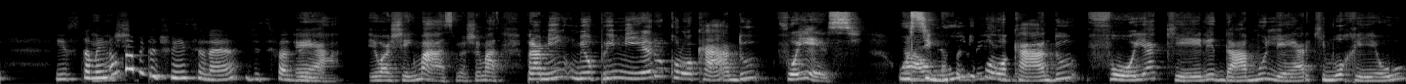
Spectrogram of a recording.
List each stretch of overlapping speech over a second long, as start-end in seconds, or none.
9.0-10.3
